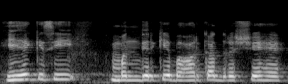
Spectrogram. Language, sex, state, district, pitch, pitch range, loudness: Hindi, female, Rajasthan, Jaipur, 195 Hz, 190-220 Hz, -15 LUFS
